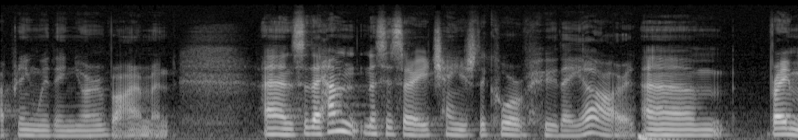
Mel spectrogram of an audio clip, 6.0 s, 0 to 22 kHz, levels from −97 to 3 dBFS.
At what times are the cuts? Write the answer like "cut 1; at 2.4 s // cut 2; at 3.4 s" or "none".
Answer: cut 1; at 1.9 s // cut 2; at 4.8 s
